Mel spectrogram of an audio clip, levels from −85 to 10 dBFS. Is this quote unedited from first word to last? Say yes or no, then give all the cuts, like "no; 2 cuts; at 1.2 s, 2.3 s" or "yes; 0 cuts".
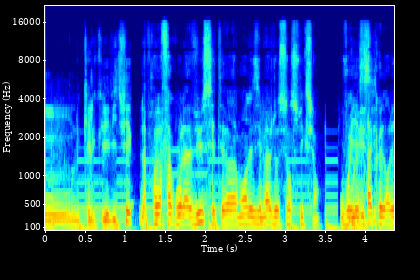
no; 1 cut; at 1.1 s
